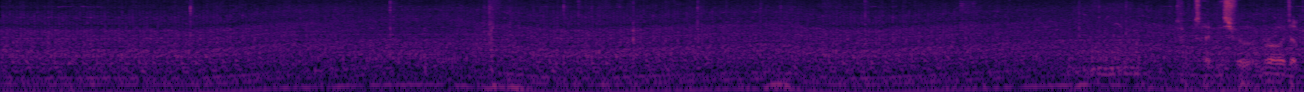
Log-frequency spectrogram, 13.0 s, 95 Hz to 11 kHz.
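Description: Steady engine drone of a John Deere 6020 four-cylinder tractor in Farming Simulator 19, droning continuously with slight pitch rises and falls, while someone talks over it.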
